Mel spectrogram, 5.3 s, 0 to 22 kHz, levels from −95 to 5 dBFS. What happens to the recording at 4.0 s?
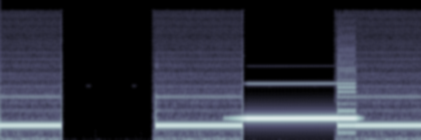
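At 4.0 s a loudspeaker feedback squeal is sounding, from 2.79 to 4.57 s: a 630 Hz tone, looped back through the microphone, swells over a fraction of a second to a few dB above the sound, unlike a steady hum.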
